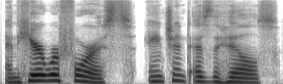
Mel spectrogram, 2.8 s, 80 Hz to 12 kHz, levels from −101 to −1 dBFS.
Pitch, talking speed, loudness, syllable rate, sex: 190 Hz, 170 wpm, -19 LUFS, 4.7 syllables/s, female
